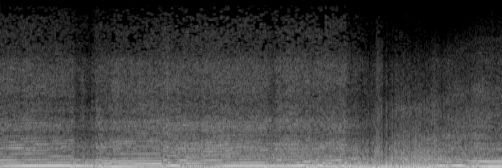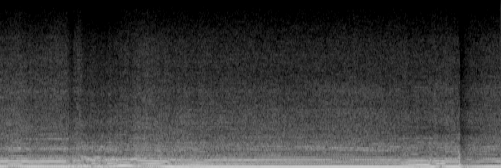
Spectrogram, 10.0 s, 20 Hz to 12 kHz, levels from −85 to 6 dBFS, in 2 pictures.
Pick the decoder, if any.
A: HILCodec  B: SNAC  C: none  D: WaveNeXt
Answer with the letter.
C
